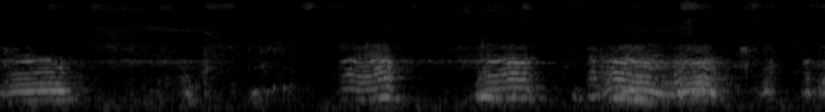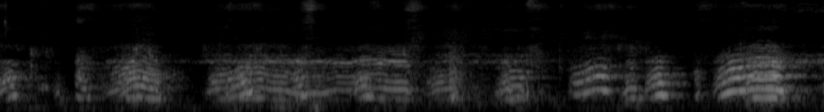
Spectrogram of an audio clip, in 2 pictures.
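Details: Four-day-old Labrador Retriever puppies fighting over teats, giving a chorus of arched, wavering whimpers and squeals in irregular bursts separated by short pauses, several pups overlapping, with faint indoor background.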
